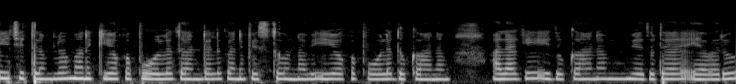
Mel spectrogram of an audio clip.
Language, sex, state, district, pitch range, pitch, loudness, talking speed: Telugu, female, Andhra Pradesh, Krishna, 245-255 Hz, 250 Hz, -20 LUFS, 140 wpm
